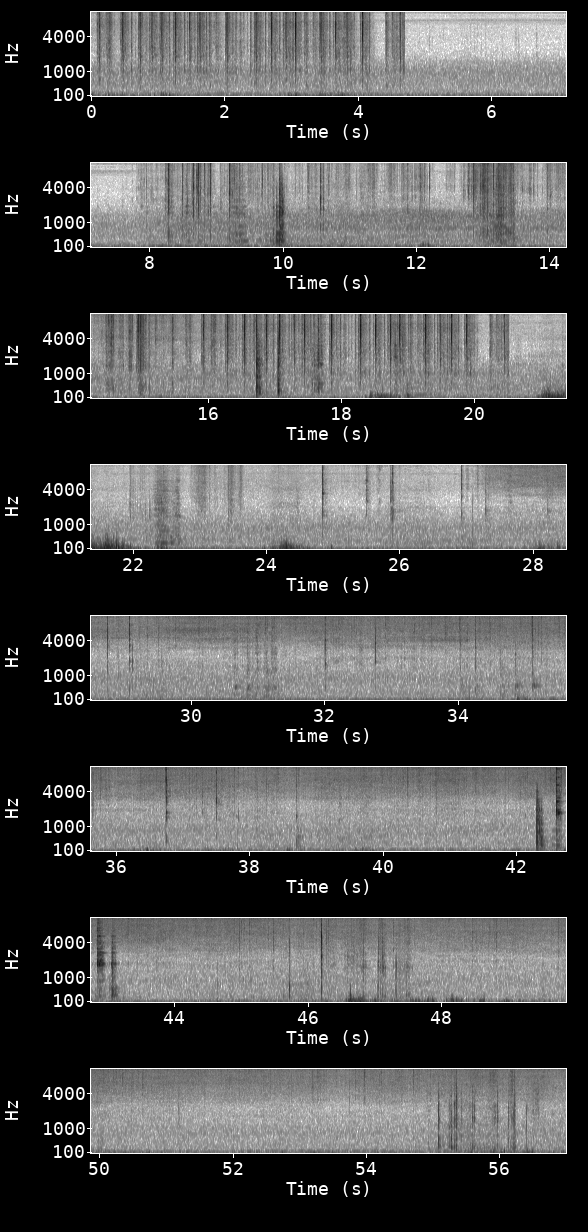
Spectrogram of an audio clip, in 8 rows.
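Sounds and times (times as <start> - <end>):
burger patties sizzling on grill: 7.8 - 20.3, 27.0 - 57.0.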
